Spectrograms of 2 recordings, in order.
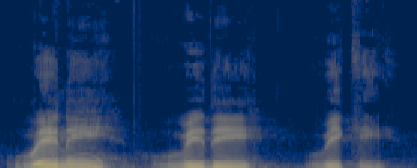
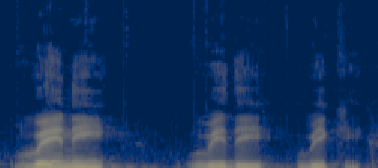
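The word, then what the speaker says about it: Veni, vidi, vici: and conquering it without an difficulty he said wainy vidi vici V the Latin v2 pronounced as W so wainy vidi vici I arrived from venue where you arrived with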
